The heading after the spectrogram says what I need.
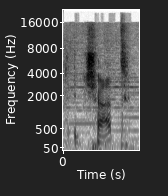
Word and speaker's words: chat: us about the french it's spelled chat but you don't say the t it's silent so like a silent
